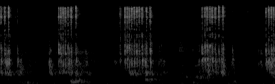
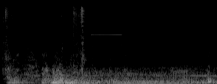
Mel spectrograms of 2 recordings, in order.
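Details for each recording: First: Lada Granta driving: short dry creaks in bursts, roughly one every half to one second; doors creaking in their frames while moving. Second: New one-year-old Lada Granta, about 20,000 km, after lubricating and wiping the front door areas to cure a creak: cabin road rumble and soft bumps on an uneven road, doors no longer squeak.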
